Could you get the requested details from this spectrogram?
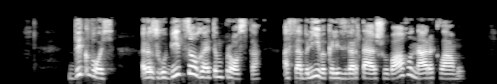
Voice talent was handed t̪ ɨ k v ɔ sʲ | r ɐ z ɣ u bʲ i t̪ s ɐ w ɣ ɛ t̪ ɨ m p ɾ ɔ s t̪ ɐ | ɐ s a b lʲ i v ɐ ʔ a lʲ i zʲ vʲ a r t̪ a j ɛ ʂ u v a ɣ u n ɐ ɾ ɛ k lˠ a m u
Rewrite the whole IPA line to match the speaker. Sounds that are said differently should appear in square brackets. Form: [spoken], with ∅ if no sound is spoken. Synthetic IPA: [d̪] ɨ k v ɔ sʲ | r ɐ z ɣ u bʲ i t̪ [sː] ɐ w ɣ ɛ t̪ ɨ m p ɾ ɔ s t̪ ɐ | ɐ s a b lʲ i v ɐ [k] a lʲ i zʲ vʲ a r t̪ a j ɛ ʂ u v a ɣ u n ɐ ɾ ɛ k lˠ a m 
